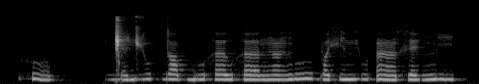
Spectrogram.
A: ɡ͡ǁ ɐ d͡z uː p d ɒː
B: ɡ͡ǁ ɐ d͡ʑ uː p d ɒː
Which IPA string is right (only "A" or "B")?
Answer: B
